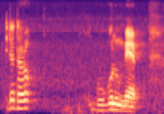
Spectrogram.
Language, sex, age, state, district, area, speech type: Assamese, male, 45-60, Assam, Goalpara, urban, spontaneous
